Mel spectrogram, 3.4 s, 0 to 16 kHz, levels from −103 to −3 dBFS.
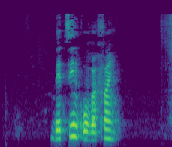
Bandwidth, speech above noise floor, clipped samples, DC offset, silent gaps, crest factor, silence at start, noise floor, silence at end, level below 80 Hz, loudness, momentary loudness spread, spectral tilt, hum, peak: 11.5 kHz; 62 dB; under 0.1%; under 0.1%; none; 18 dB; 1 s; -86 dBFS; 1.15 s; -86 dBFS; -25 LUFS; 5 LU; -4 dB/octave; none; -10 dBFS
